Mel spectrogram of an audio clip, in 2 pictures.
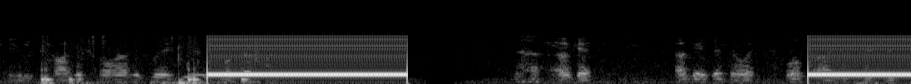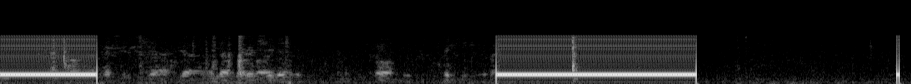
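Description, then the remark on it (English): A telephone ringback tone plays three times as a company's automated dial-by-name directory connects a call to an employee, each a steady, mid-pitched two-second burst with roughly four-second gaps. Softer murmuring sounds fill the pauses between rings. “Calling.”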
